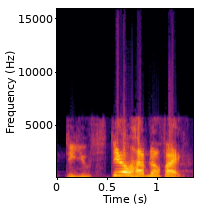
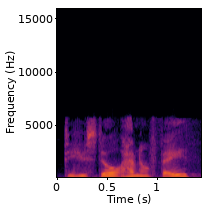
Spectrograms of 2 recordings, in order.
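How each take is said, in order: First: It is said harshly, like yelling. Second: It is said gently and lovingly.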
